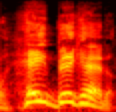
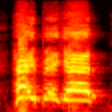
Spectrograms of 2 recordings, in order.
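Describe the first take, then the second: First: Said in the usual way. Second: Much higher, much louder mock shout. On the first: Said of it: "like he's shouting". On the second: Meek's text read out as an all-caps shout. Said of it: "In all caps, like he's shouting".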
